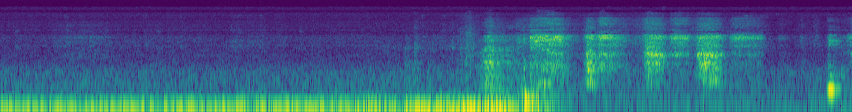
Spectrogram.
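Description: A deep, steady low rumble from a horror-film soundtrack swells and then cuts off sharply about seven seconds in. A run of short, heavy breaths or gasps follows, about two a second.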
